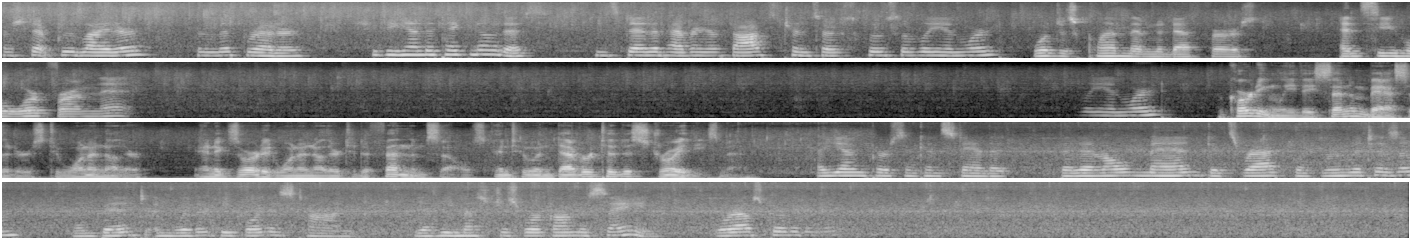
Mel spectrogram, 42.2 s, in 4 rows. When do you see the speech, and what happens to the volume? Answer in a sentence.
You can hear the speech from 0.0 to 11.6 s, at a steady volume; and from 18.7 to 38.0 s, at a steady volume.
